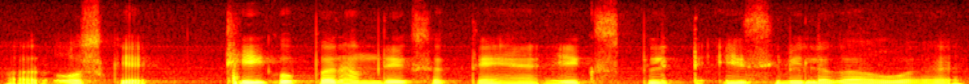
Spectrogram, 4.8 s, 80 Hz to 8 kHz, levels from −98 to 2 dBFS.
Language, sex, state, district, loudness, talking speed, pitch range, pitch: Hindi, male, Chandigarh, Chandigarh, -19 LUFS, 185 wpm, 110-130 Hz, 115 Hz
